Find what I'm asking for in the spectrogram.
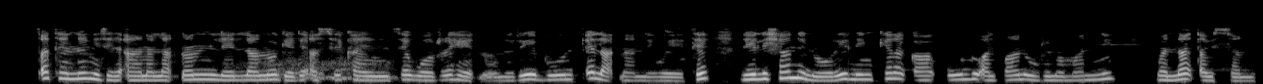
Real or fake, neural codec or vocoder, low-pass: real; none; 5.4 kHz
